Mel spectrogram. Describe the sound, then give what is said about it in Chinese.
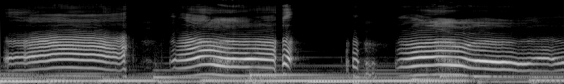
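A baby boy cries loudly and close up in three long, wavering wails with short breaths between them, over a steady low tone in the background. “小男孩一天天长大，哭声也是响彻云霄。”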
